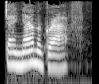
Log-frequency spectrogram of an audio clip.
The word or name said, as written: dynamograph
